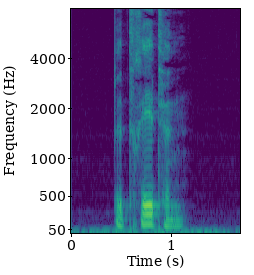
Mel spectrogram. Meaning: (verb) 1. to enter, to go or come into 2. to step onto, especially die Bühne - the stage, meant figuratively 3. past participle of betreten; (adjective) embarrassed
- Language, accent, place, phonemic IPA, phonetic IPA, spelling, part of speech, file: German, Germany, Berlin, /bəˈtʁeːtən/, [bəˈtʁeː.tn̩], betreten, verb / adjective, De-betreten.ogg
